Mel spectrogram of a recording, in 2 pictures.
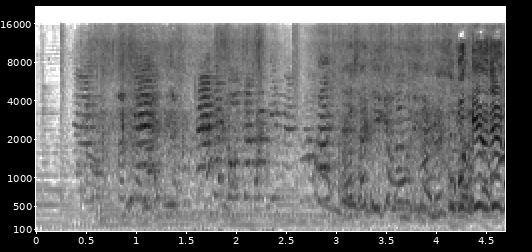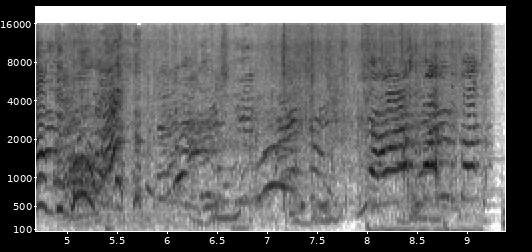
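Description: Children shriek, shout and laugh while splashing in a swimming pool, with busy overlapping voices and bursts of water splatter throughout, louder in the middle.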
